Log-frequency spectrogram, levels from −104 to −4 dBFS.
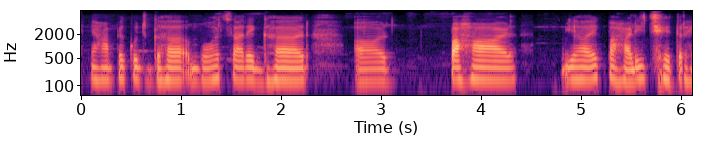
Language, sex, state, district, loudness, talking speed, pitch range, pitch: Hindi, male, Bihar, Lakhisarai, -27 LUFS, 145 wpm, 140-150 Hz, 145 Hz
